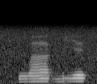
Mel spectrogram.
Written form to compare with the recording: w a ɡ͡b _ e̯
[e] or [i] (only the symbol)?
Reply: i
